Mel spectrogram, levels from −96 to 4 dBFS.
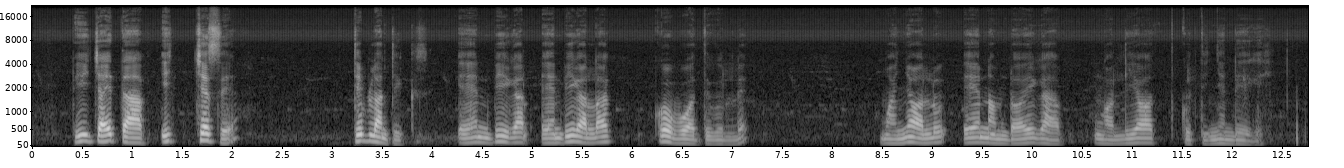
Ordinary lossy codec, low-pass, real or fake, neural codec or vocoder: none; none; real; none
